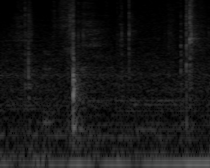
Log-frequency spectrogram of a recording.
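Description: A paper album booklet being handled: a sharp click about three-quarters of a second in and a second, weaker click near the end, over a steady low hum.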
